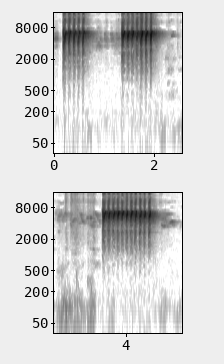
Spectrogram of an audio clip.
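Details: Murai batu, the white-rumped shama, singing 'tembakan rapat' rapid-fire phrases for a training recording: three quick volleys of bright, staccato repeated notes with brief gaps, plus a faint low rumble in one pause.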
